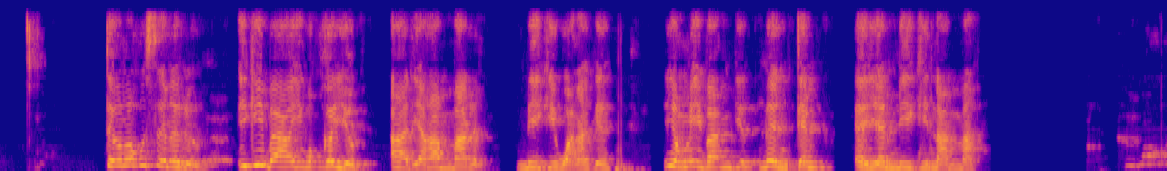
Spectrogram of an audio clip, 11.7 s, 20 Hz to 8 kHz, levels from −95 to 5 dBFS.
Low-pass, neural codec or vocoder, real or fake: 7.2 kHz; codec, 16 kHz, 8 kbps, FunCodec, trained on LibriTTS, 25 frames a second; fake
